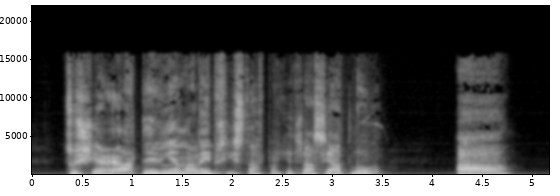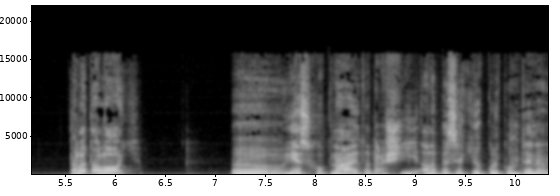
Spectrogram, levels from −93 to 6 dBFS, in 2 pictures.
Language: Czech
